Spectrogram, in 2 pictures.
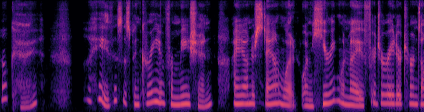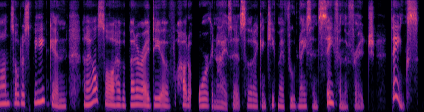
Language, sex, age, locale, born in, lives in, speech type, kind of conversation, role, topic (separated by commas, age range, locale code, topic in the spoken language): English, female, 40-44, en-US, United States, United States, read, expert-assistant, asker, How does a refrigerator work to keep food cold and safe?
